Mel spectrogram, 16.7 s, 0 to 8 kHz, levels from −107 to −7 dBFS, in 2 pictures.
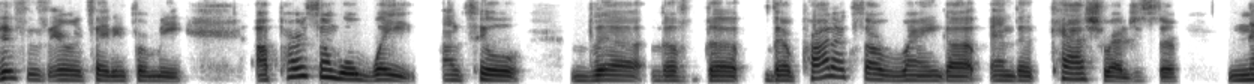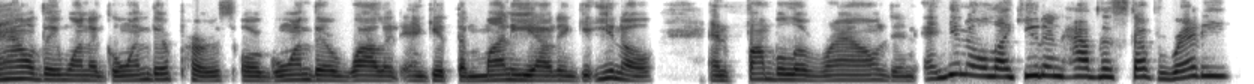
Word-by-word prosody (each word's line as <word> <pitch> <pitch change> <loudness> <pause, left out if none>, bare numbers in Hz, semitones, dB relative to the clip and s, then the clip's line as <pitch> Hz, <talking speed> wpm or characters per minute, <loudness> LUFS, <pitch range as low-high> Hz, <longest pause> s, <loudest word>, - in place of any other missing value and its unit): this 235 -2 +1
is 180 -4 -7
irritating 165 -1 -1
for 155 +1 -2
me- 145 -2 -3 0.5
a 175 - +3
person 275 - +1
will 195 -3 +4
wait 170 0 0 0.2
until 170 -2 +1 0.3
the 165 +1 0
the 160 -2 -4
the 160 -2 +2 0.2
the 165 0 0
products 275 0 -1
are 185 -4 +2
rang 160 0 -2
up 150 -1 +2
and 165 -1 -3
the 155 -2 -1
cash 200 -2 +1
register, 140 -1 -1 0.3
now 195 +6 +2
they 185 -2 +2
wanna 170 -2 0
go 155 +3 0
in 185 +3 -2
their 195 0 +2
purse 155 -5 -1
or 155 -1 +2
go 160 +5 +1
in 180 0 -1
their 170 -2 +3
wallet 160 0 +1
and 155 -2 -3
get 160 -1 +1
the - - +2
money 170 +3 +3
out 160 0 +1
and 155 -2 -2
get 165 - -2
you 225 +4 +2
know, 155 -6 0 0.4
and 160 -1 -1
fumble 190 -2 +2
around 170 +1 -3
and 150 0 -4
and, 220 +8 0
you 360 - +4
know, 335 -3 0
like, 285 -2 +3
"You 320 +1 +5
didn't 310 -3 +2
have 290 -2 +2
this 275 -1 +1
stuff 280 -1 +1
ready?" 300 +8 +1
170 Hz, 205 wpm, -22 LUFS, 155-200 Hz, 0.5 s, You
